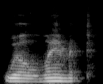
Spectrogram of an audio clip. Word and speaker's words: Willamette: I've heard a lot of different people pronounce it a lot of different ways, but it's Willamette.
